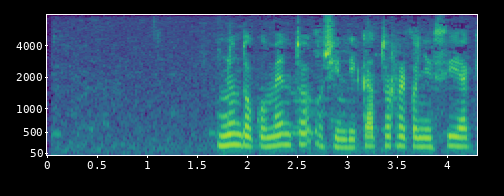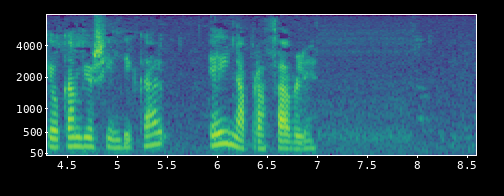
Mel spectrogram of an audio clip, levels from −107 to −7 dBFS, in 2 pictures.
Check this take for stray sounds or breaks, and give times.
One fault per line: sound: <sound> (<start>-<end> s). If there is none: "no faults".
no faults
